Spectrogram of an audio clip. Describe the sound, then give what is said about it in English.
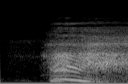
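One deep breath taken during a guided breathing exercise, following a moment of quiet, drawn in and let out as a voiced sigh whose tone falls in pitch over under a second. “Now take a deep breath.”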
